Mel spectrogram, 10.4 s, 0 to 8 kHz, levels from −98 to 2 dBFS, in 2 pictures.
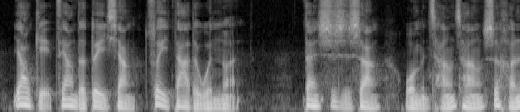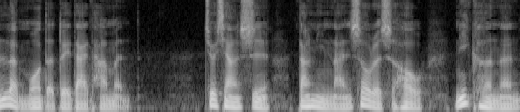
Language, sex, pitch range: Chinese, male, 75-100 Hz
